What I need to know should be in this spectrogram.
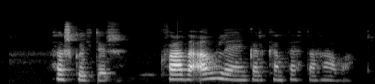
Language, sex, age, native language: Icelandic, female, 40-49, Icelandic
